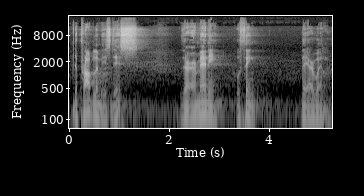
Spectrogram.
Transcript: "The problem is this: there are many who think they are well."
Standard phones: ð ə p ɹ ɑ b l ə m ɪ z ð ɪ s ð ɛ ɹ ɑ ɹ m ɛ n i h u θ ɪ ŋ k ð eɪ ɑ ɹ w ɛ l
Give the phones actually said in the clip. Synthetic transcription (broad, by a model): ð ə p ɹ ɑ b l ə m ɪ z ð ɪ s ð ɛ ɹ ɑ ɹ m ɛ n i h u θ ɪ ŋ k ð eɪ ɑ ɹ w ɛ l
